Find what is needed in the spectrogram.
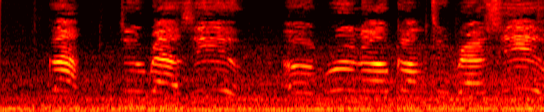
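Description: Steady low rumble of a moving car heard from inside the cabin, with a child's voice talking over it.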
